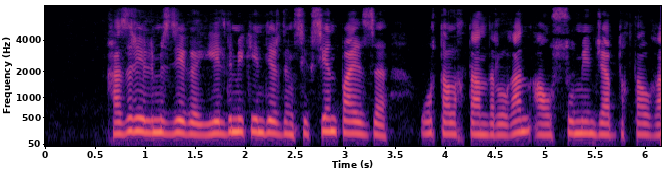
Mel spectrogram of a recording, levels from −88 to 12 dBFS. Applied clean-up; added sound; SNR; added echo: none; none; none; none.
